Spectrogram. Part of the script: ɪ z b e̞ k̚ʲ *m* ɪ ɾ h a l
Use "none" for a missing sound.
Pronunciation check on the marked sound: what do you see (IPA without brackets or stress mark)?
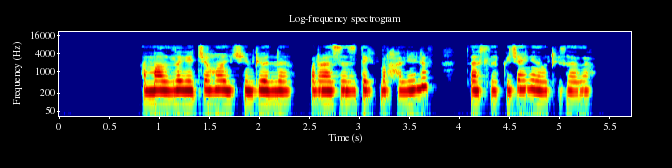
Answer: m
